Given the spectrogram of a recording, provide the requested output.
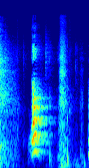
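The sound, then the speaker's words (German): A dog gives a couple of short, sharp barks with a brief pause between them, preceded by a soft snuffling breath, while nudging its owner because it wants to eat; no one speaks. “Jetzt sitzt der Hund übrigens gerade neben mir und er äh, guckt mich an und stupst mich an, weil er essen möchte”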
